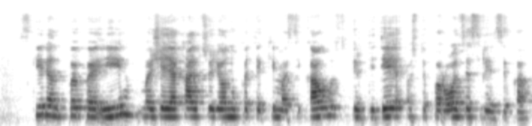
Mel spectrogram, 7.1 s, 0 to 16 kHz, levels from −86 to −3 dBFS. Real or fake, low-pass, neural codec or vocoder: real; 10.8 kHz; none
